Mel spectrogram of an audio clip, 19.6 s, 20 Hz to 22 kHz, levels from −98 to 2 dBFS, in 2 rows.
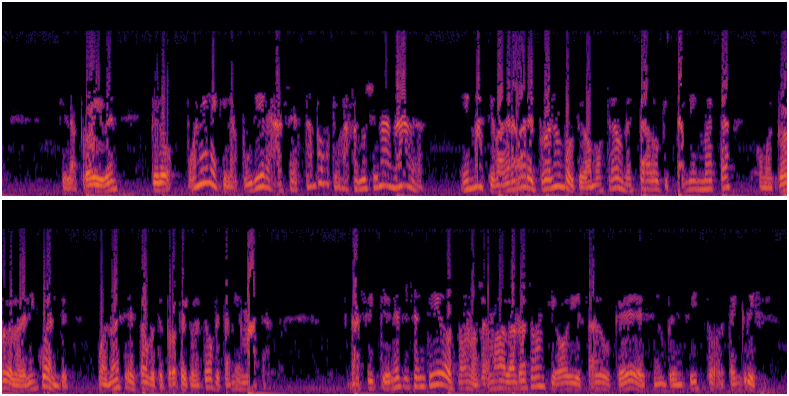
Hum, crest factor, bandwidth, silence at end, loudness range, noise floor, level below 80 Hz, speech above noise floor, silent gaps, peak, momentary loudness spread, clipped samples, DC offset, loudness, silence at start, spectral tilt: none; 20 dB; 12 kHz; 0.1 s; 3 LU; -63 dBFS; -60 dBFS; 25 dB; none; -18 dBFS; 8 LU; under 0.1%; under 0.1%; -38 LUFS; 0 s; -5.5 dB/octave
